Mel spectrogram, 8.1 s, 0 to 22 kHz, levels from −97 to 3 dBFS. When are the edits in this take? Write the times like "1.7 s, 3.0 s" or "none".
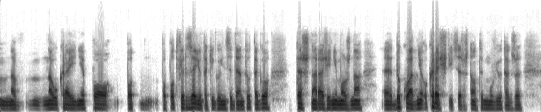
none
